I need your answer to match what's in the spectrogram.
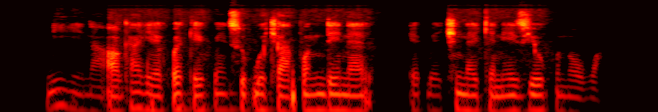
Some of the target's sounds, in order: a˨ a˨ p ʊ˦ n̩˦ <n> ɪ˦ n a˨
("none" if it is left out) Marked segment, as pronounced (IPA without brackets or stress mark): d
